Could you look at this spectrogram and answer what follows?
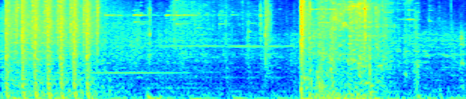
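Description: Video game gunfire crackles in rapid automatic bursts, loud and close, with a pause and then a fresh heavy volley, no talking over it.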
